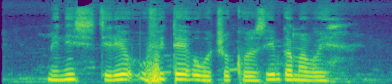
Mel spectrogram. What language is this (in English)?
Kinyarwanda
